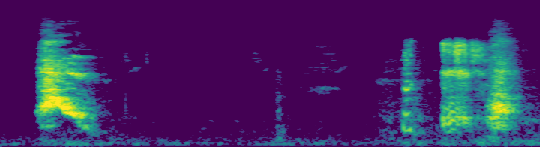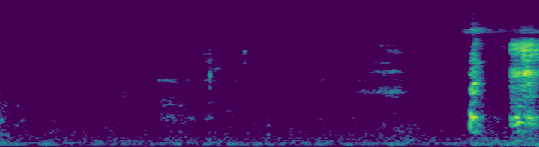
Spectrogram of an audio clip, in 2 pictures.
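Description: A sharp sneeze at the start, then a double sneeze and a later pair of short sneezes, with quiet breaths between; about five sneezes in a quiet room.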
